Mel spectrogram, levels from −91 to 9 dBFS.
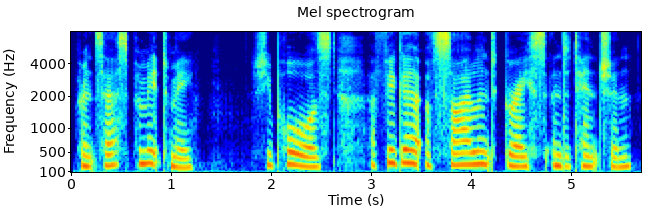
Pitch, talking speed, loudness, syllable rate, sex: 230 Hz, 125 wpm, -18 LUFS, 4.6 syllables/s, female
